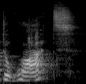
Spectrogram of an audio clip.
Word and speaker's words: droit: There's no E on the end of that one, and it's droit.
